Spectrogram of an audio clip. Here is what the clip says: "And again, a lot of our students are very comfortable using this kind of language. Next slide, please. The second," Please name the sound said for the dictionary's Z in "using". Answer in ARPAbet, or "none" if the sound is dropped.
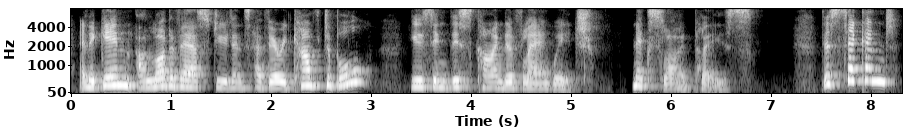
Z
